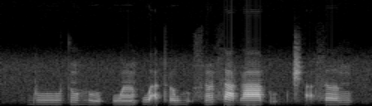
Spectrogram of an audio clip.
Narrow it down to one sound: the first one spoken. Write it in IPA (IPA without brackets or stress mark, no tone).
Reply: ɡ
